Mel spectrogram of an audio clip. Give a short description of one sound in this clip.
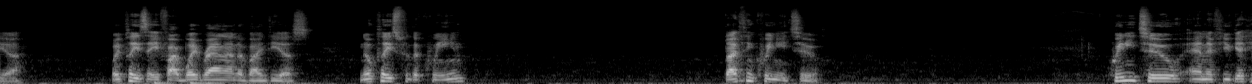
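A middle-aged man talks with animation into a close microphone, in short bursts with pauses.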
